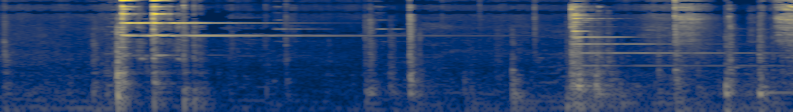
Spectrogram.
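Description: Bells on a W-class tram: a high-pitched bell struck several times in quick succession about a second in, then a lower-pitched ring of several strikes near six seconds, each left ringing. A few light knocks sound in between.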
